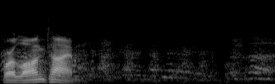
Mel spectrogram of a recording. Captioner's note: laughter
